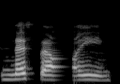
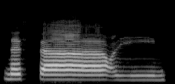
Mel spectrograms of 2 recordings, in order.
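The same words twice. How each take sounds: First: Nasta'een with ta kept brief; correct short ta. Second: Nasta'een with ta dragged out; wrongly prolonged ta. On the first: Shown as a demonstration. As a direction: move quickly through ta in Nasta'een. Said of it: "We don't prolong the". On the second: Retold or imitated. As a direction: hold the ta of nasta'een too long. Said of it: "The ta is prolonged".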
